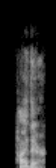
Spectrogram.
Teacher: Listen closely to the intonation. It's usually said with a friendly, slightly upward inflection.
